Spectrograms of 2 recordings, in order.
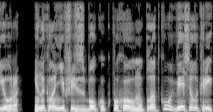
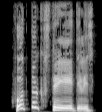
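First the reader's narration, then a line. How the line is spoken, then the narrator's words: Laughing loudly. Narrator (Russian): расхохотался Саша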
